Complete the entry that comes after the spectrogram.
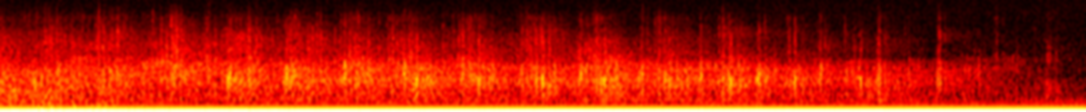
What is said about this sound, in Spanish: Si tú lo crees, aplaude al Señor fuerte.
